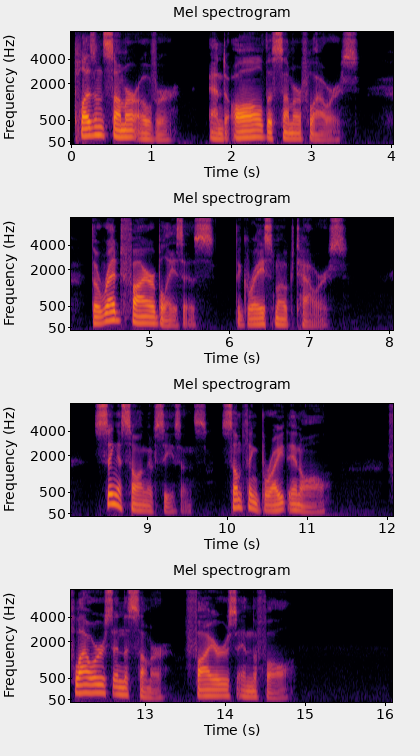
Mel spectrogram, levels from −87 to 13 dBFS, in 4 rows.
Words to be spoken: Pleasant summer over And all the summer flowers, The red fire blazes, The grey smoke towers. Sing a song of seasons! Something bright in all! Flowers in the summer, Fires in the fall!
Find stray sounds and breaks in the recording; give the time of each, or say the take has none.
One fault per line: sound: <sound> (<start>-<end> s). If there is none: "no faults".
no faults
